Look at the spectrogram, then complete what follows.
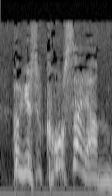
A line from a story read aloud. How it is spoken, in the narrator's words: cried Dora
